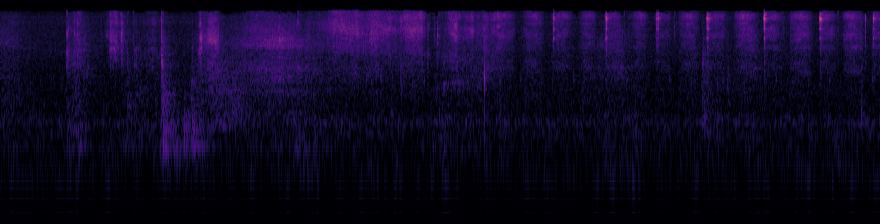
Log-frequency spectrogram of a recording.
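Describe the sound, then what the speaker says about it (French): An eraser rubs out pencil guide lines on paper around a drawn graffiti-style tag, making soft, quiet scrubbing strokes that continue steadily, with one slightly louder scrape early on. "Il ne me reste plus qu'à gommer mes tracés au crayon."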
